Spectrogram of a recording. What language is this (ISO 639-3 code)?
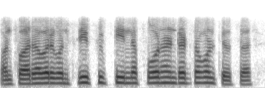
kan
